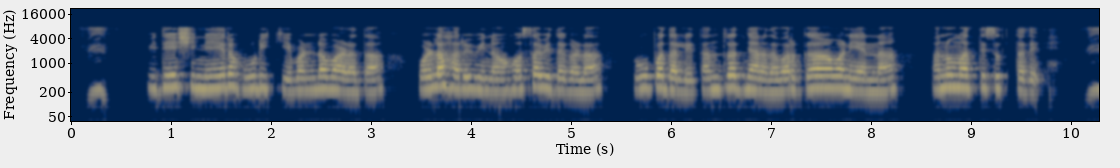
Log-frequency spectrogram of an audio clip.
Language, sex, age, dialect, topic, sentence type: Kannada, female, 25-30, Coastal/Dakshin, banking, statement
